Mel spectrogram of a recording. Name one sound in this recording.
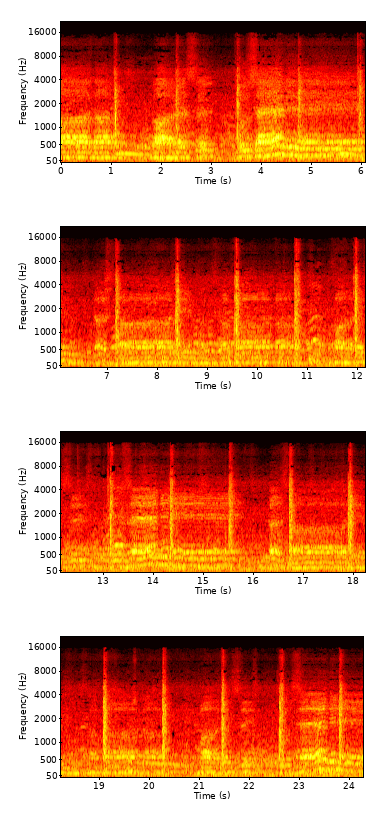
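Men beat their chests in a slow, steady rhythm of sharp slaps.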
